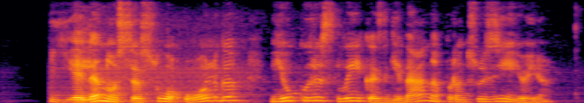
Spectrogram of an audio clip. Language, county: Lithuanian, Panevėžys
